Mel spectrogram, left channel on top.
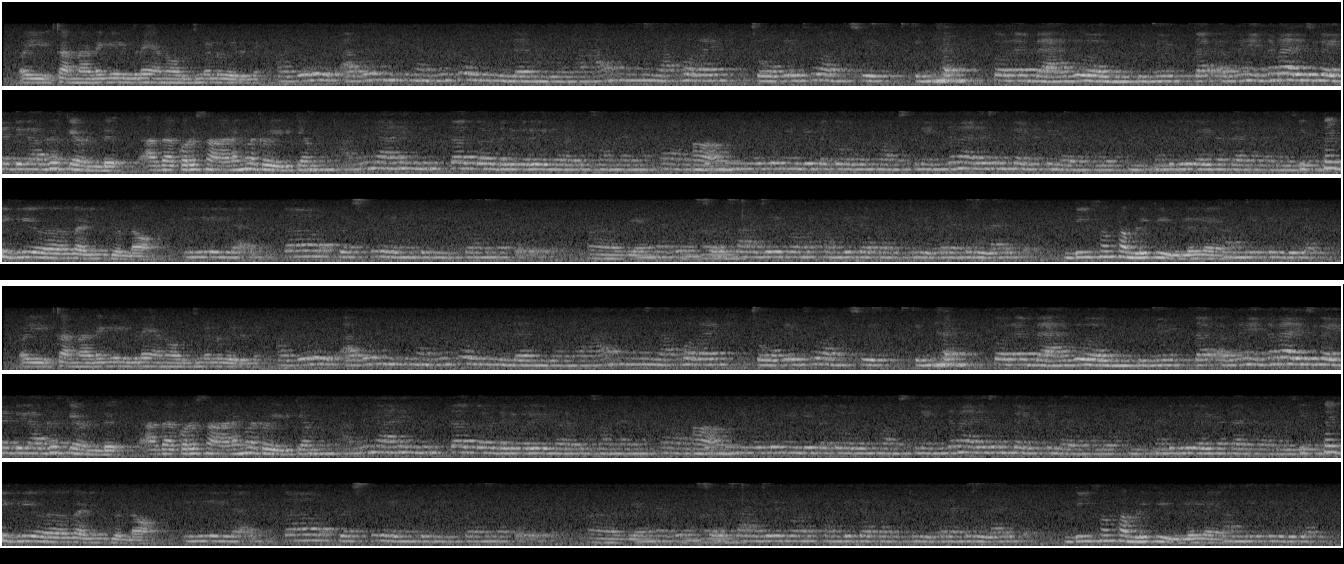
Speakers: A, on the left (about 50°); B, on the left (about 80°).
A: ഈ കർണാടകൽ ഇവിടെയാണ് ഒറിജിനൽ വരുന്നത്
B: അത് അത് എനിക്ക് ഞങ്ങൾക്ക് അതൊന്നും ഇല്ലായിരുന്നു തോന്നി ഞാൻ അങ്ങനെ ഞാൻ കുറേ ചോക്ലേറ്റ്സ് വാങ്ങിച്ച് പിന്നെ
A: ഉം
B: കുറെ ബാഗ് വാങ്ങി പിന്നെ അന്ന് എന്റെ മാരേജ് കഴിഞ്ഞിട്ടില്ല അന്ന്
A: ക്കെ ഉണ്ട് അതാ കുറെ സാധനങ്ങളൊക്കെേമടിക്ക
B: മ അന്ന് ഞാൻ എൻ്റെ ഇത്തക്ക ഡെലിവറി അ നടക്കുന്ന സമയമായിരുന്നു. അപ്പോൾ അവക്ക
A: ആഹ് ആഹ്
B: കുഞ്ഞങ്ങൾക്കും വേണ്ടിട്ടൊക്കെഓരോന്ന് വാങ്ങിച്ച പിന്നെ എ്റെ മാര്ജ ഒന്നും കഴിട്ടില്ലായിരുന്നല്ലോ
A: ഉം
B: ഞാൻ
A: ഉം
B: ഡിഗ്രി കഴിഞ്ഞിട്ടാണ് എൻ്റെ മാരജ്
A: ഇത്ത
B: കഴിന്
A: ഡിഗ്രി കഴിഞ്ഞിട്ടുണ്ടോ
B: ഇല്ലല്ല ഇത്ത പ്ലസ് ടു കഴിഞ്ഞിട്ട് ഡി ഫാമിനാ പോയത
A: ആണല്ലേ
B: പിന്നെ അത്
A: ആഹ്
B: ചില
A: ആഹ്
B: സാഹചര്യം കാരണം കംപ്ലീറ്റ് ആാക്കാൻ പറ്റിയില്ല ഇപ്പം രണ്ട് പിള്ളേരുണ്ട്
A: ഡി ഫാം കംപ്ലീറ്റ് ചെയ്തില്ലല്ലേ
B: കംപ്ലീറ്റ് ചെയില്ല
